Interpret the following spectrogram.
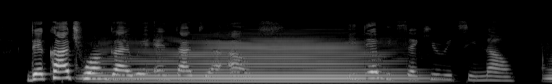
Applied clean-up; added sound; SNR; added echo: none; Wind instrument, woodwind instrument; 2 dB; none.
